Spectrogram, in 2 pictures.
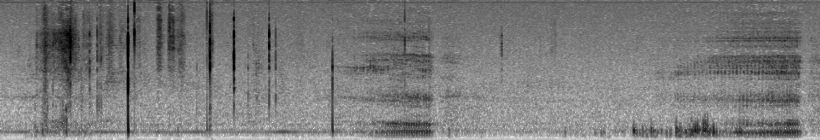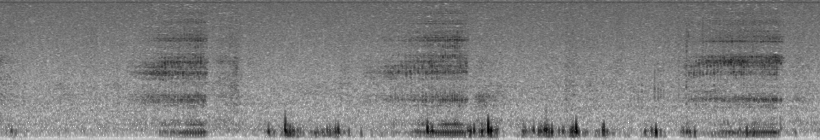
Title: Snoring Big Dog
